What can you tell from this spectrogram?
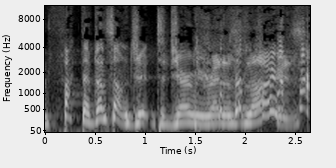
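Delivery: high, rising incredulous outburst with laughter; retold disbelief. Friend retelling his mistaken thought at the film, high laughing disbelief. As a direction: protest it, breaking into laughter. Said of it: "I'm thinking".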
